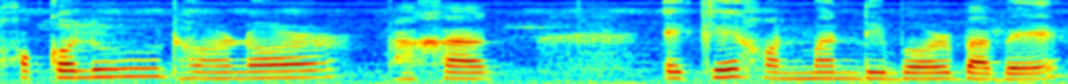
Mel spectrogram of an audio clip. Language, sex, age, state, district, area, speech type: Assamese, female, 18-30, Assam, Nagaon, rural, spontaneous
